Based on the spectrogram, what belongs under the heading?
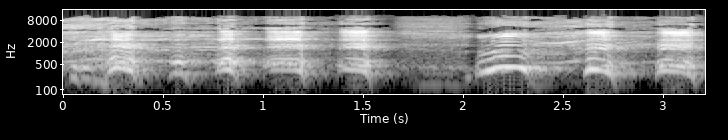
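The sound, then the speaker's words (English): A run of about six loud coughs in a steady rhythm, each a short harsh burst with a voiced rasp, coming roughly twice a second with a brief pause midway. “I want to cough, like right now. Well, turn your head and cough.”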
